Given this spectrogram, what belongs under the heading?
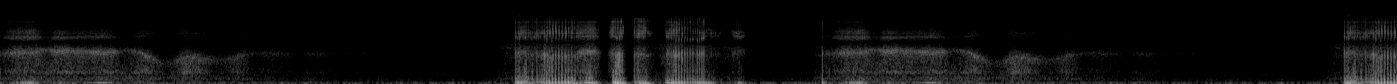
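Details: Rhythmic rough snores with snorting bursts during sleep, roughly every few seconds; ordinary snoring.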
